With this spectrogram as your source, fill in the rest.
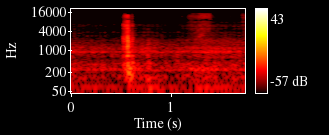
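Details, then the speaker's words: Smart Fortwo 451 after fixing the sticking clutch actuator: quiet with only a very slight soft click at each shift into gear and reverse, no grinding or clunk; clean engagement. "nice and quiet so"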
